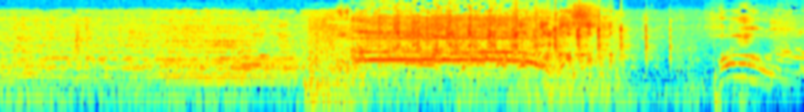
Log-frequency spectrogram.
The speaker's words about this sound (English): Well, I don't think he realized the train was coming yet. Yeah, but like, just go, like, go. Yeah, why was he going so slow?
